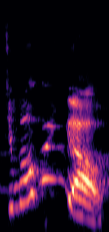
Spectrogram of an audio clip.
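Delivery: high, loud imitation of a clueless friend; mock dumb voice. Girl retelling her friend still being dumb, mocking high voice. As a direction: blurt it out high and silly, making fun of her. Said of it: "still being dumb".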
